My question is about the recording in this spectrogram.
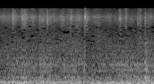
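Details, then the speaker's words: Electric fan that had been weak, slow and overheating, now fitted with a new capacitor and running on first speed. Steady, even low hum and constant airy rush with no dropouts or surging, running strong: normal, indicating the capacitor was the fault. "E na primeira velocidade também está forte. E indica que é um capacitor."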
